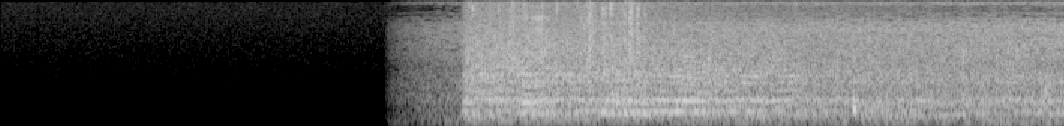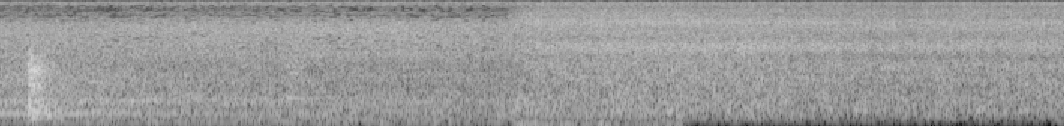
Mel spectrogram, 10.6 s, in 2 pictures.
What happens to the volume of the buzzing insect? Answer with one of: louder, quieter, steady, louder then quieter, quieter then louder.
quieter.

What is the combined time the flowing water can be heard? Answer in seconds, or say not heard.
9 s.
